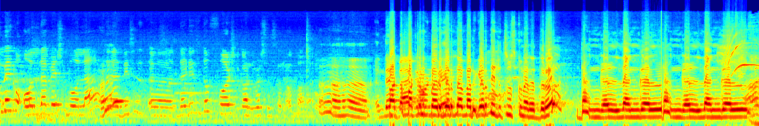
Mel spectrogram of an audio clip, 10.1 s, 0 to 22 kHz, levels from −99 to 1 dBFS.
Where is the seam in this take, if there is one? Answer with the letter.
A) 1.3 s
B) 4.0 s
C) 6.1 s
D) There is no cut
D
